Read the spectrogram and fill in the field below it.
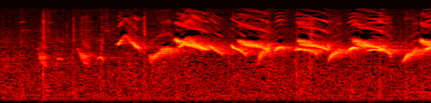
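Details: A baby monkey calls for help while his sister Rainbow runs quickly away. Short faint chirps build into a string of loud, high, swooping cries, each curving up and down, about one and a half per second.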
